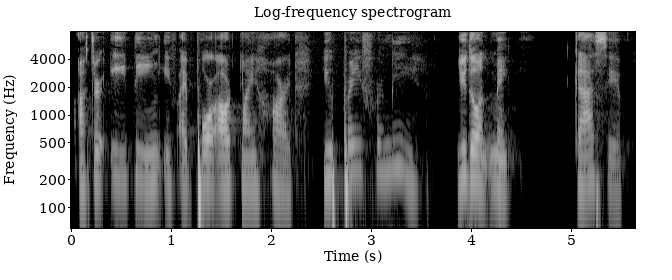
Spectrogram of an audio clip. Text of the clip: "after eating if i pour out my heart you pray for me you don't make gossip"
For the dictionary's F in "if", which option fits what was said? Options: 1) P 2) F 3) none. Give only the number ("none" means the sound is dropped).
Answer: 2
